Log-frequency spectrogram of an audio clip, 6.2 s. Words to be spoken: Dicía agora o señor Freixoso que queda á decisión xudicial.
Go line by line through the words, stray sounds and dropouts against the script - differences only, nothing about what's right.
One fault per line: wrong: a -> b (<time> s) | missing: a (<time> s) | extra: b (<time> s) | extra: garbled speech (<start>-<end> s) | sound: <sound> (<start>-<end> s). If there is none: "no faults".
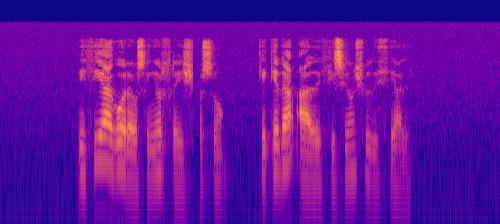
sound: dropout (2.4-2.5 s)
